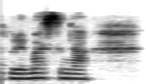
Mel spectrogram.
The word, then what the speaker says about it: 取れますが: 라이즈노 가요비 되시다라 시간과 도레마스가 다음 주 화요일이면 시간이 될 것 같은데요. 이런 표현입니다. 해볼게요. 고래와 これはご丁寧に。来週の火曜日でしたら時間が取れますか。 도레마스가, 도레마스가, 네, 도레마스가인데요. 도레마스가 이렇게 이런 발음이 돼요.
